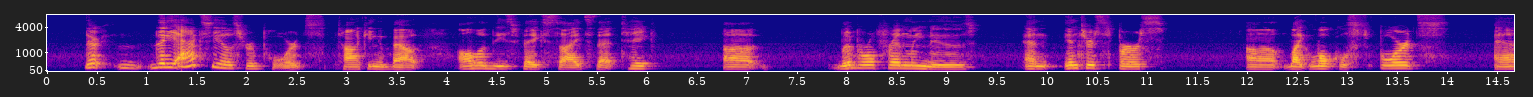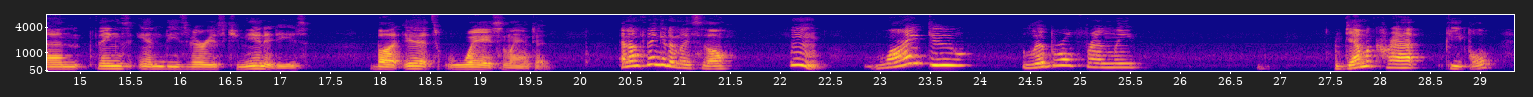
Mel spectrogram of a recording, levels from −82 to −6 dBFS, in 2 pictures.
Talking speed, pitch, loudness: 90 wpm, 155 Hz, -21 LUFS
